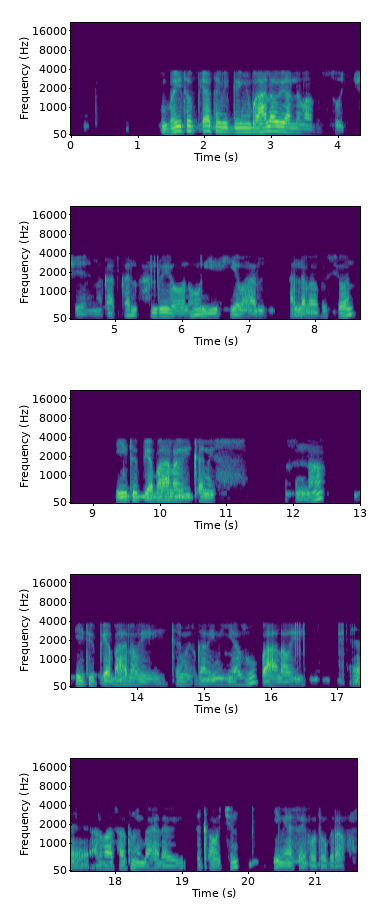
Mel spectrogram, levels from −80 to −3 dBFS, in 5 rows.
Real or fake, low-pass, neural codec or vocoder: real; 3.6 kHz; none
